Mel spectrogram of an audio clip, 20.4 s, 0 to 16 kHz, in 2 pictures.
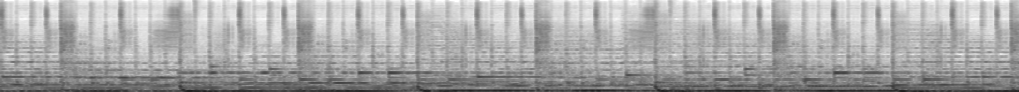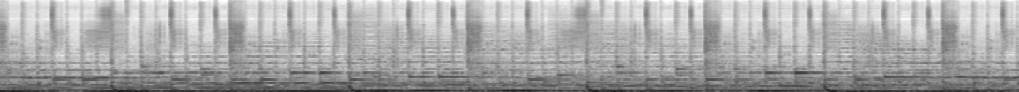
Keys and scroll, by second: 6.1 ctrl+t, 12.0 ctrl+t.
